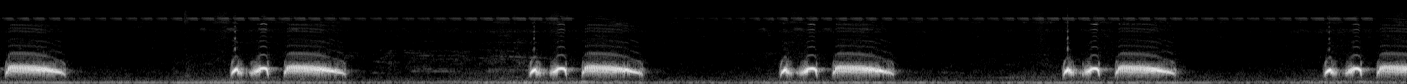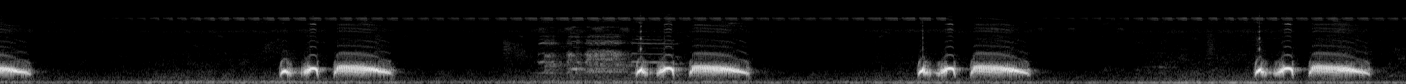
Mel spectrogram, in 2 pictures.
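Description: Spotted dove cooing: a three-note phrase of two short notes and a longer one, repeated about every three seconds, some ten times. The uploader offers it as a female calling to a male.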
